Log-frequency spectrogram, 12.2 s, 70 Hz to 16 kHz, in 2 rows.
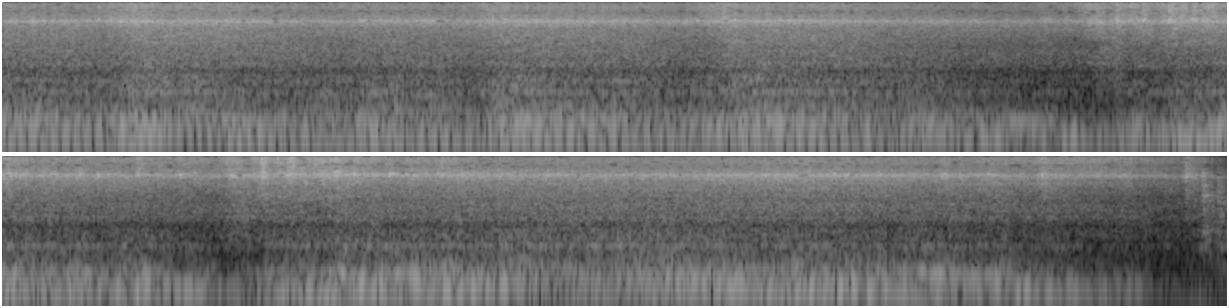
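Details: Plymouth Road Runner V8 after engine overhaul, timing heavily advanced after seeming too retarded, near operating temperature, owner mentions pre-detonation: deep, lumpy rumble that hunts and surges unevenly. Rough idle, cause unconfirmed; carburetors to be checked.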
